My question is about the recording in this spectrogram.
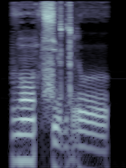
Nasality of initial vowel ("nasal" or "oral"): nasal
